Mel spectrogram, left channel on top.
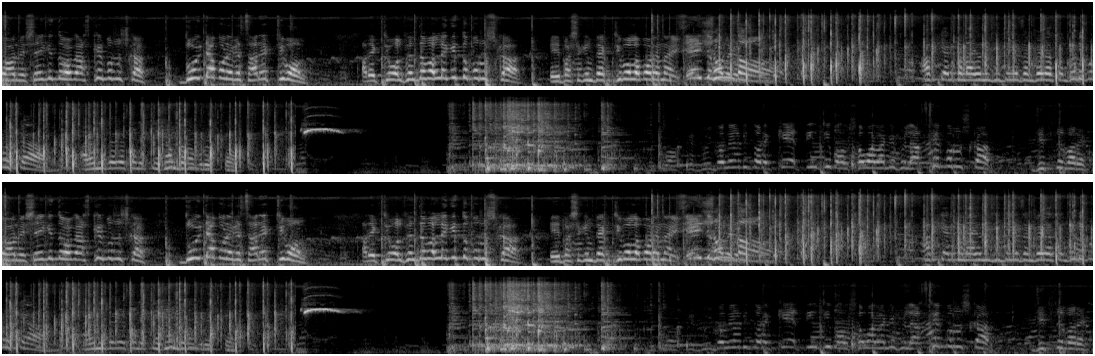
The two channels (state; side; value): normal; both; correlation 0.36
